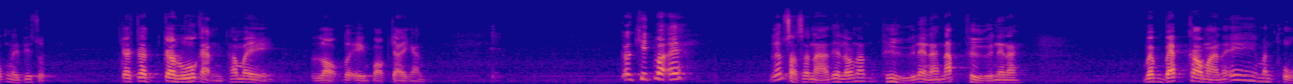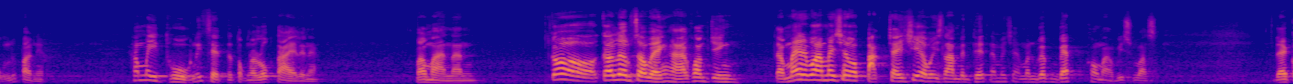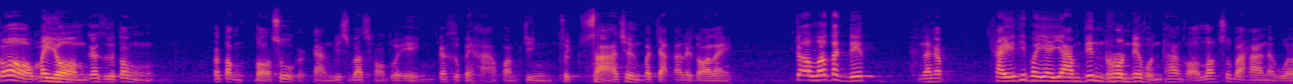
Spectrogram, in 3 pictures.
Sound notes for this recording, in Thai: เทปบันทึกงาน Assabiqoon Islamic Forum ครั้งที่ 1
